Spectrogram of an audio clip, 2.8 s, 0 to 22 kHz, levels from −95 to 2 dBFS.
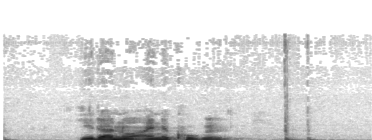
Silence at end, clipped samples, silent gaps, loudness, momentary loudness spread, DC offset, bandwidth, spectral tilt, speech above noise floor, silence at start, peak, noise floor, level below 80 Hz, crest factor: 0.6 s; under 0.1%; none; -17 LUFS; 10 LU; under 0.1%; 16.5 kHz; -9.5 dB/octave; 43 dB; 0.05 s; -2 dBFS; -59 dBFS; -48 dBFS; 18 dB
